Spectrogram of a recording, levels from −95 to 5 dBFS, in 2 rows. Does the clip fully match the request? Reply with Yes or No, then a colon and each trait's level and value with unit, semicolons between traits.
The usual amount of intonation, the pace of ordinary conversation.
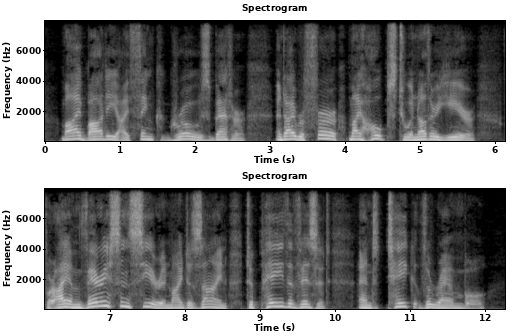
Yes: average, 4.5 semitones; average, 145 wpm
